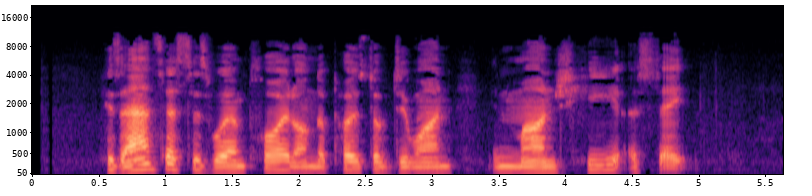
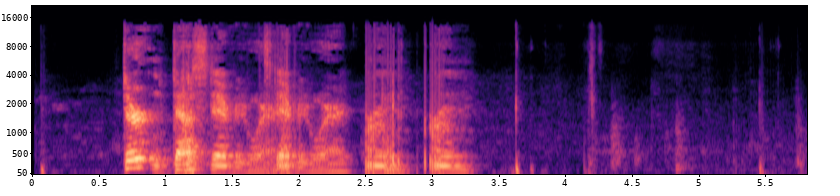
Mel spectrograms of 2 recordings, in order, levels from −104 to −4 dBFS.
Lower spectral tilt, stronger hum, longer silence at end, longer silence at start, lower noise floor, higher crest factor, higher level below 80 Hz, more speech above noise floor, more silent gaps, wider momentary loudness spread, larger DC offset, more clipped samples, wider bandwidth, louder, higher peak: about the same, -5.5 dB/octave vs -4.5 dB/octave; neither; second, 0.75 s vs 2.15 s; about the same, 0.6 s vs 0.7 s; first, -71 dBFS vs -67 dBFS; about the same, 24 dB vs 24 dB; second, -70 dBFS vs -52 dBFS; about the same, 44 dB vs 44 dB; neither; second, 15 LU vs 24 LU; neither; neither; second, 11 kHz vs 14 kHz; second, -27 LUFS vs -23 LUFS; about the same, -4 dBFS vs -4 dBFS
